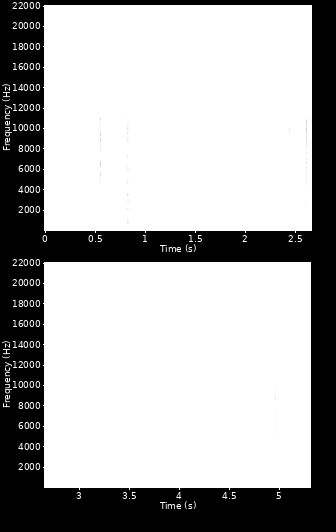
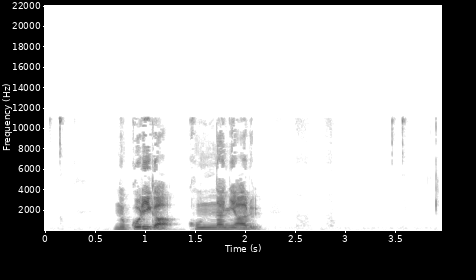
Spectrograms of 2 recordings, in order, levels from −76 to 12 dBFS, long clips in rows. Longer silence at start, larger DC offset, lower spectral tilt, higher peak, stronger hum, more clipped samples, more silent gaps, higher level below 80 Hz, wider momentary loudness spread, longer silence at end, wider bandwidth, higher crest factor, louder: about the same, 0.05 s vs 0.15 s; neither; second, 0 dB/octave vs -3.5 dB/octave; second, -40 dBFS vs -2 dBFS; neither; neither; neither; second, under -90 dBFS vs -68 dBFS; second, 3 LU vs 18 LU; second, 0 s vs 0.35 s; about the same, 11 kHz vs 11.5 kHz; first, 34 dB vs 24 dB; second, -66 LUFS vs -21 LUFS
